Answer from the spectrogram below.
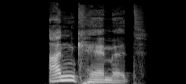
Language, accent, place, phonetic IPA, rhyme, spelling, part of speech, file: German, Germany, Berlin, [ˈanˌkɛːmət], -ankɛːmət, ankämet, verb, De-ankämet.ogg
- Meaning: second-person plural dependent subjunctive II of ankommen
